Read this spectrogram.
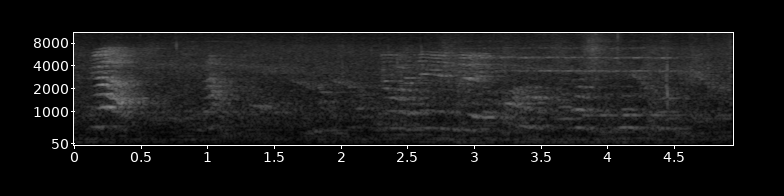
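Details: Hungry kittens mewing to be fed, one loud high cry at the start followed by softer overlapping wavering mews from several young cats.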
